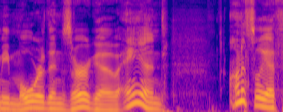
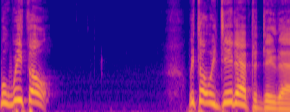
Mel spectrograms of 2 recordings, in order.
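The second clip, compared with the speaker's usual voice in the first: higher-pitched, put-on fake British accent; 7 semitones higher than usual. Voicing characters in a silly made-up scene about a game card, in a fake British accent. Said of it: "I keep doing the British thing today".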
